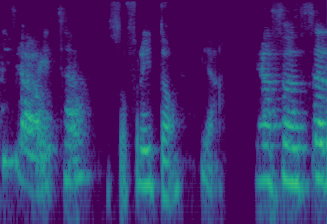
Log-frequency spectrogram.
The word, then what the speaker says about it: sofrito: Sofrito. Sofrito. Sofrito.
